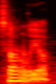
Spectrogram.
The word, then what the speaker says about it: Thalia: Thalia. Pronounced Talia.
